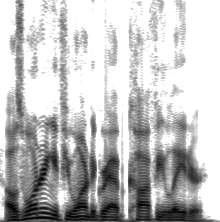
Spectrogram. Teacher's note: it's rhotic, meaning that the R sound is pronounced clearly in all positions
